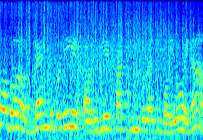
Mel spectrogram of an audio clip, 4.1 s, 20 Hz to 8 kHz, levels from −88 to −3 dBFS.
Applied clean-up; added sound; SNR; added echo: none; Bird; 13 dB; reverberation time 1.8 s.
